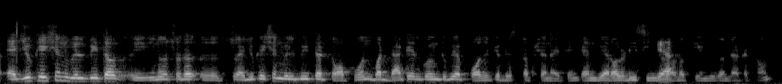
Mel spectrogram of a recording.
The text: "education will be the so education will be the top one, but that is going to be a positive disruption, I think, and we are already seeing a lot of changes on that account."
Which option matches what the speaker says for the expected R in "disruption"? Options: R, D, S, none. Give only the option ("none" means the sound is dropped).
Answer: R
